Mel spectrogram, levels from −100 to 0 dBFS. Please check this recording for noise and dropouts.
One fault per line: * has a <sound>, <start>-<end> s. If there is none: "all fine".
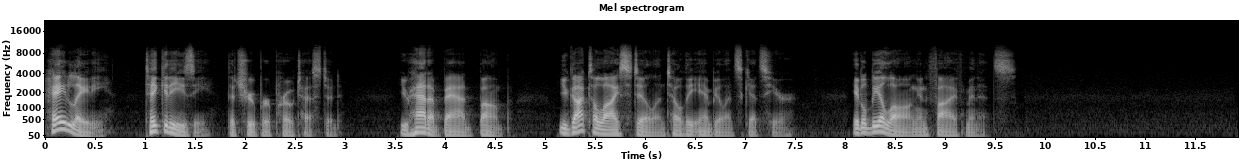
all fine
